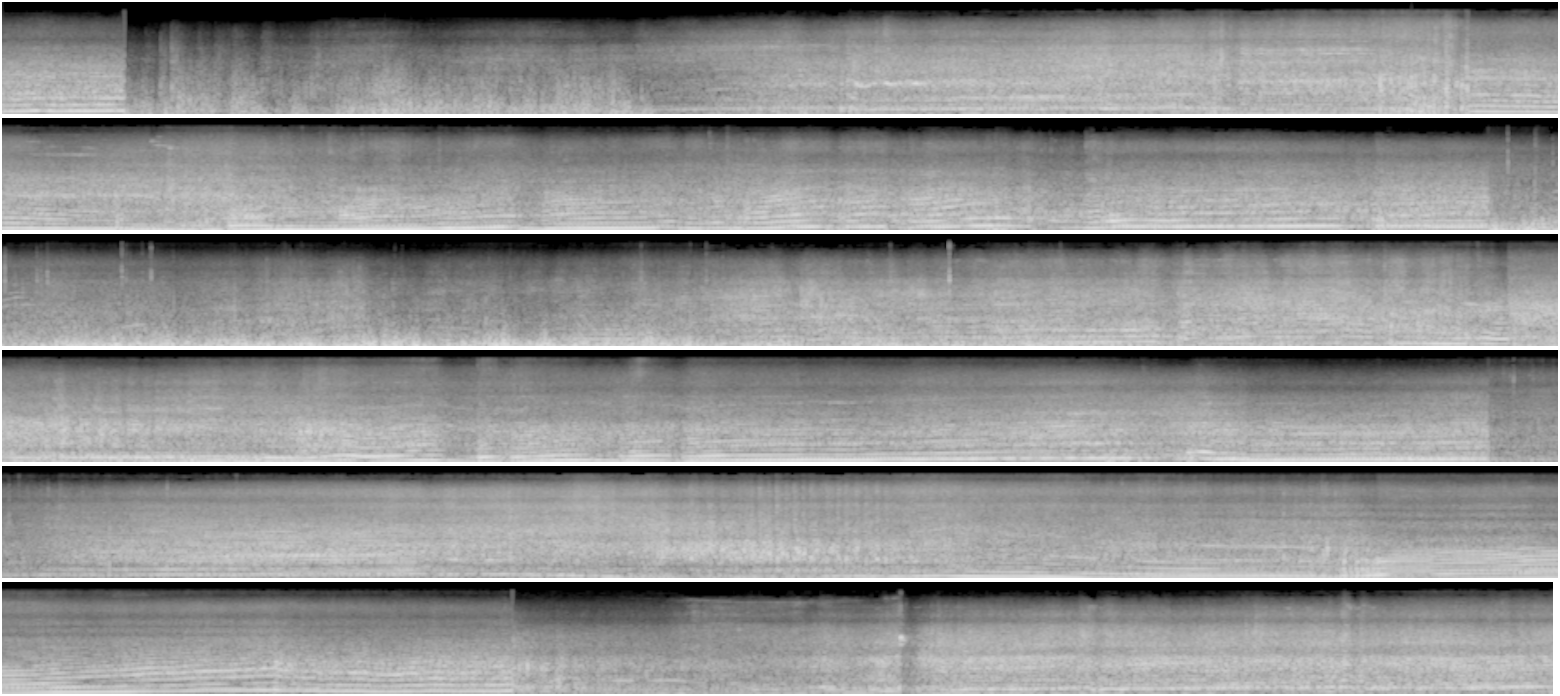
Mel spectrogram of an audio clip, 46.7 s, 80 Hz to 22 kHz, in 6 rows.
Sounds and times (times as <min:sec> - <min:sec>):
Outside, rural or natural: 0:00.0 - 0:46.6
Race car, auto racing: 0:00.0 - 0:46.6.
